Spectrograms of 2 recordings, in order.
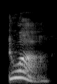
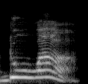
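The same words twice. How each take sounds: First: The vowels glide together into one syllable. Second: The vowels are said as two separate syllables. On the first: The speaker calls it wrong. "bukan dua" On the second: The speaker calls it right. "U tu mesti disebut dua"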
